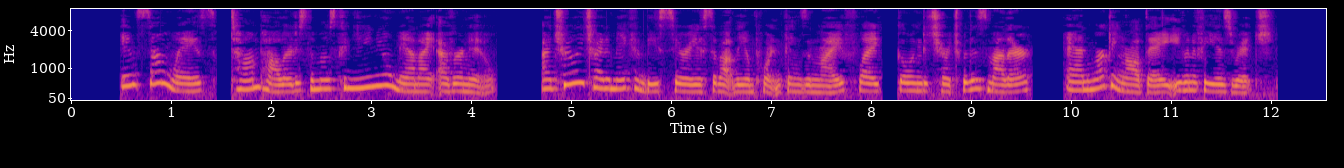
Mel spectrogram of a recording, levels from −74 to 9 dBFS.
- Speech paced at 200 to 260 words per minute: Yes, fast, 205 wpm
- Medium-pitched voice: No, high, 215 Hz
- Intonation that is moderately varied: No, wide, 5.8 semitones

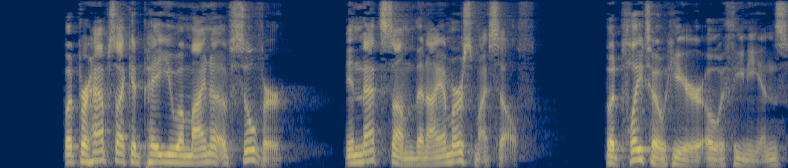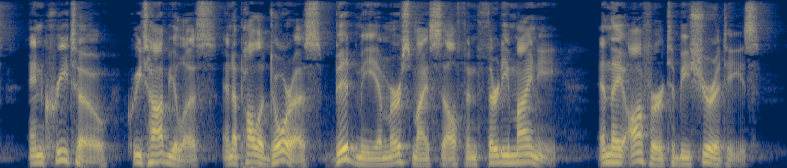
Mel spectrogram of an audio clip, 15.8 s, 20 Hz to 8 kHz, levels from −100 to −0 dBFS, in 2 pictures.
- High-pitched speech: No, low, 125 Hz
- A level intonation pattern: No, average, 5.0 semitones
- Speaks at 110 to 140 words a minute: No, average, 155 wpm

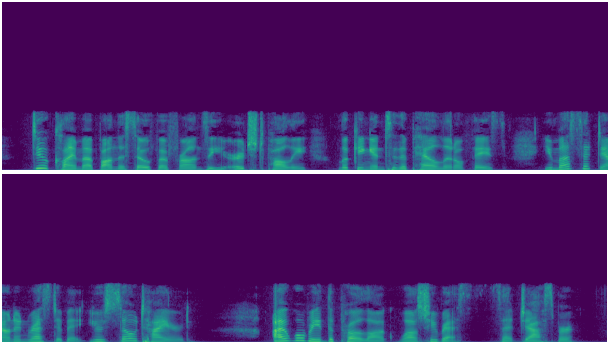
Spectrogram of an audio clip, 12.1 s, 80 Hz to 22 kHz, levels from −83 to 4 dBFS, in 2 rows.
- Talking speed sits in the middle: Yes, average, 180 wpm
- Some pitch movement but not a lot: Yes, average, 4.4 semitones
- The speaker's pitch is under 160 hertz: No, medium, 185 Hz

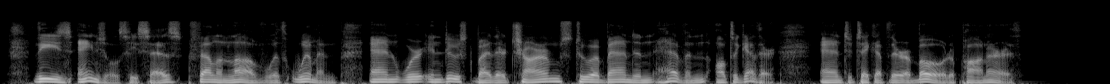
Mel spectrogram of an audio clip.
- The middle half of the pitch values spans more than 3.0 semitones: Yes, average, 4.3 semitones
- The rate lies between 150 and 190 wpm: No, average, 140 wpm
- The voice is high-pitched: No, low, 105 Hz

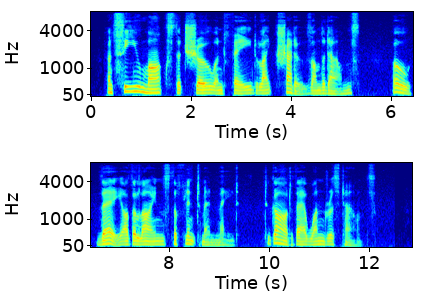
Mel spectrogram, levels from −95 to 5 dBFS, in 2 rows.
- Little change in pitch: No, average, 3.2 semitones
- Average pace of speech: No, slow, 125 wpm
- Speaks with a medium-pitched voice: No, low, 110 Hz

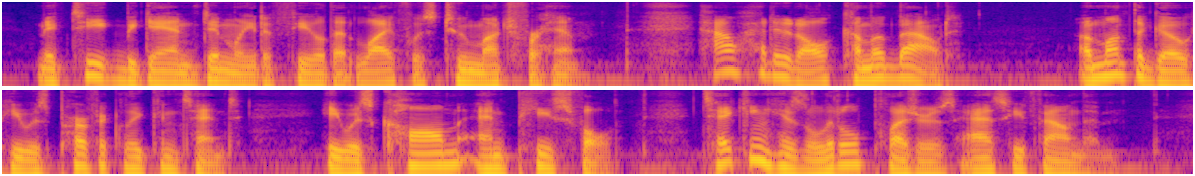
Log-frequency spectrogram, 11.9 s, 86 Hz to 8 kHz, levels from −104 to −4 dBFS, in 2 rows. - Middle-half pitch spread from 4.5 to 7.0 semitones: Yes, average, 5.0 semitones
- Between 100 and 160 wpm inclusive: No, average, 190 wpm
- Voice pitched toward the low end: Yes, low, 105 Hz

